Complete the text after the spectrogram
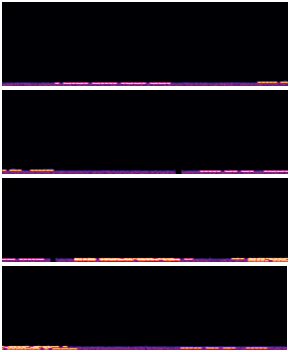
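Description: Morse code beeps in short bursts come through a radio receiver.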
